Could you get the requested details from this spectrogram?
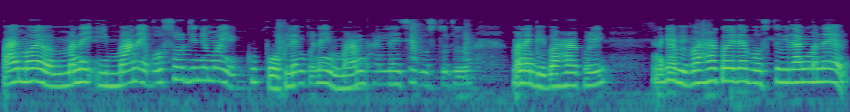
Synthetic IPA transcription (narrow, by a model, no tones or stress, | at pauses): pajmojmanɛʔimanɛbɔsɔɹdinɛmojɛkupɹɔblɛmpɔnaimanbʱalːaɡisɛbɔstutʊ̰ma̰nɛbjɔbɔɦaɹkoɹi | ɛ̰nɛ̰kɛbjɔbɔɦaɹkoɹilɛbɔstubilakmanɛ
